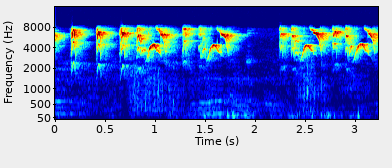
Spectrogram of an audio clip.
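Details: Sunbirds at a home: rapid, thin, very high twittering chirps and quick sweeping notes, roughly four per second, in two runs split by a brief pause.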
